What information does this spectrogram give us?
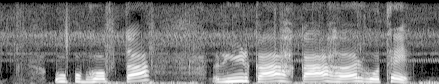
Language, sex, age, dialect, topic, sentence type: Chhattisgarhi, male, 51-55, Eastern, banking, question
